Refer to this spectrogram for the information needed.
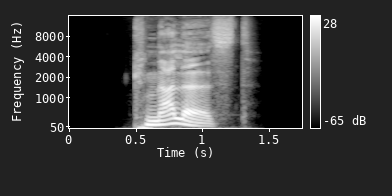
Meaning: second-person singular subjunctive I of knallen
- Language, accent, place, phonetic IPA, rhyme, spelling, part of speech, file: German, Germany, Berlin, [ˈknaləst], -aləst, knallest, verb, De-knallest.ogg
